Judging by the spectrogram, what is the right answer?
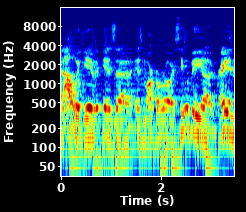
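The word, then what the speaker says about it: Reus: when the commentator, he pronounced Marco Royce as Rouse. Somebody passed Royce the ball, and he would say Rouse.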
